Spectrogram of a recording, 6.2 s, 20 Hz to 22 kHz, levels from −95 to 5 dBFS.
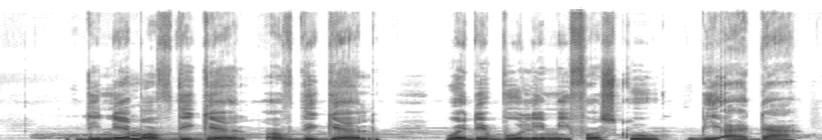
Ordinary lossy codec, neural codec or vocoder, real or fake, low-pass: none; vocoder, 48 kHz, 128 mel bands, Vocos; fake; none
